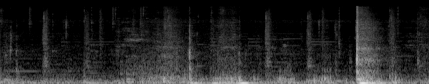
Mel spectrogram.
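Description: Plastic dash-cam cover and trim being worked into its clips behind a car's rearview mirror: rustling and handling noise with small clicks, and one loud knock as it is pushed into place a little before the end.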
